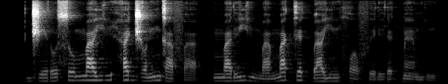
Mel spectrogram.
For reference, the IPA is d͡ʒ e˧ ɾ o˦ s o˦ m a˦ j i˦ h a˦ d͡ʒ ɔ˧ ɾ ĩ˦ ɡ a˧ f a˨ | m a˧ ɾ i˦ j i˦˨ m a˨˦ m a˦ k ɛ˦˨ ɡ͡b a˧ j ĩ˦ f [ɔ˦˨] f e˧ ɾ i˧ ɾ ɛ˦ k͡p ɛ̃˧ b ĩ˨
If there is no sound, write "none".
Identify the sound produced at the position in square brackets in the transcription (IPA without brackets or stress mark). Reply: ɔ˦˨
